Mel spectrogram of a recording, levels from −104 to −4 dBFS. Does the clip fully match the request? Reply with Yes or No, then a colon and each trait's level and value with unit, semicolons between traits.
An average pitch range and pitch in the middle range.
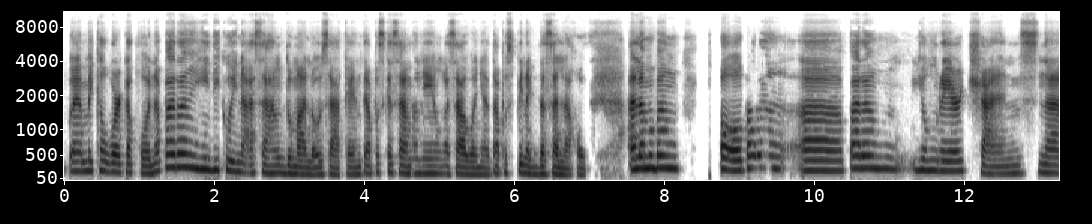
No: wide, 6.3 semitones; medium, 165 Hz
